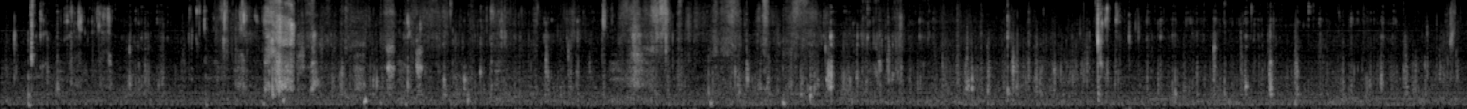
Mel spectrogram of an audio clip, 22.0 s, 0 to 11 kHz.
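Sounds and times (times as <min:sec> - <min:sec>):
wet chewing and lip-smacking: 0:00.2 - 0:22.0
loud wet mouth noises: 0:03.0 - 0:07.7.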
